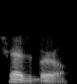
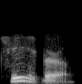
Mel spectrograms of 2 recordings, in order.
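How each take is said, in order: First: The first syllable sounds like 'Ches'. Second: The first syllable sounds like 'Cheese'. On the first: This is the older way the name was said. The speaker calls it right. "As a kid, he was always called Chesborough" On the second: This is the newer way the name is said. The speaker calls it wrong. "that has been changed by Sabre to Cheeseborough"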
